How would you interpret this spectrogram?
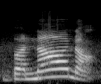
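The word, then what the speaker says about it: banana: বলা হয় stressed syllable যেমন ধরো আমরা বলতে পারি উদাহরণ দিয়ে বানানা সেক্ষেত্রে আমরা কি বলবো বানানা বানানা এখানে দেখো বি এর থেকে এন এ টাকে একটু জোরে উচ্চারণ করা হচ্ছে তাহলে এই প্রথম বি এ টা হলো আনস্ট্রেস সিলেবেল তারপরে এন এ টা হলো স্ট্রেস সিলেবেল আরেকটা যদি উদাহরণ আমরা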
